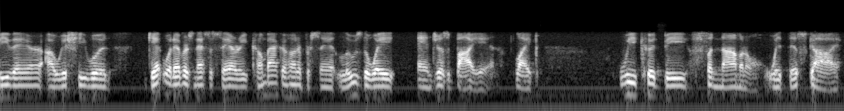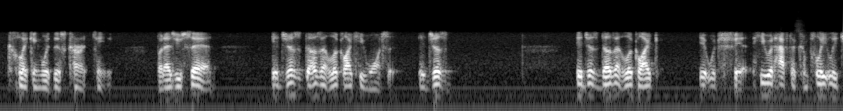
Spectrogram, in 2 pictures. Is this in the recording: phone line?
yes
